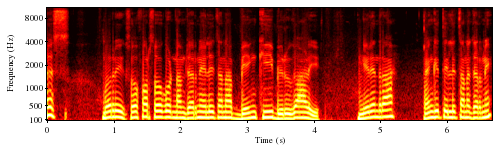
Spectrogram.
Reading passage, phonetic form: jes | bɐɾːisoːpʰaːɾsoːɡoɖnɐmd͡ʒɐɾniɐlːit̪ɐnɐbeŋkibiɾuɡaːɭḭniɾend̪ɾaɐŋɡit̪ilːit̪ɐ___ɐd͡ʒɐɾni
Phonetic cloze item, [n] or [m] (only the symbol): n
